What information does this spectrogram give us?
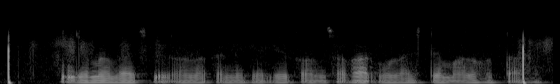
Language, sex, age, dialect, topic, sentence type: Hindi, male, 41-45, Awadhi Bundeli, banking, statement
